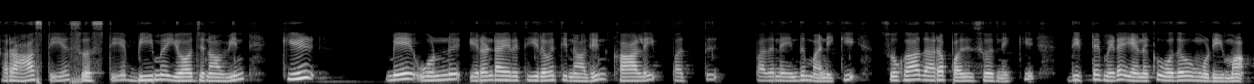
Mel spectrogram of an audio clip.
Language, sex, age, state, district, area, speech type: Tamil, female, 30-45, Tamil Nadu, Vellore, urban, read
